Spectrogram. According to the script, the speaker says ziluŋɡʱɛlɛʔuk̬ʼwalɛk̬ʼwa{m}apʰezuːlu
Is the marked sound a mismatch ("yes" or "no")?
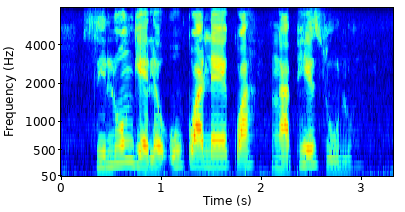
yes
